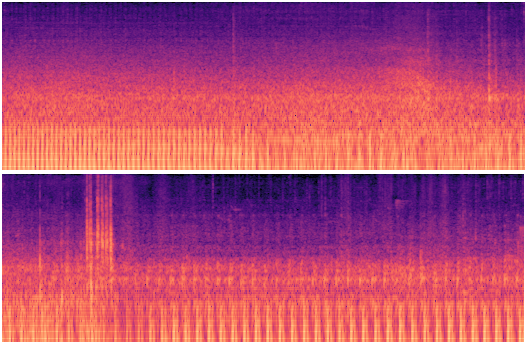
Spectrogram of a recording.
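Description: A Bullet motorcycle engine thumps with a steady rhythmic beat while moving along a forest road, mixed with heavy wind rush on the microphone, then the engine note settles into clearer, even pulses.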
